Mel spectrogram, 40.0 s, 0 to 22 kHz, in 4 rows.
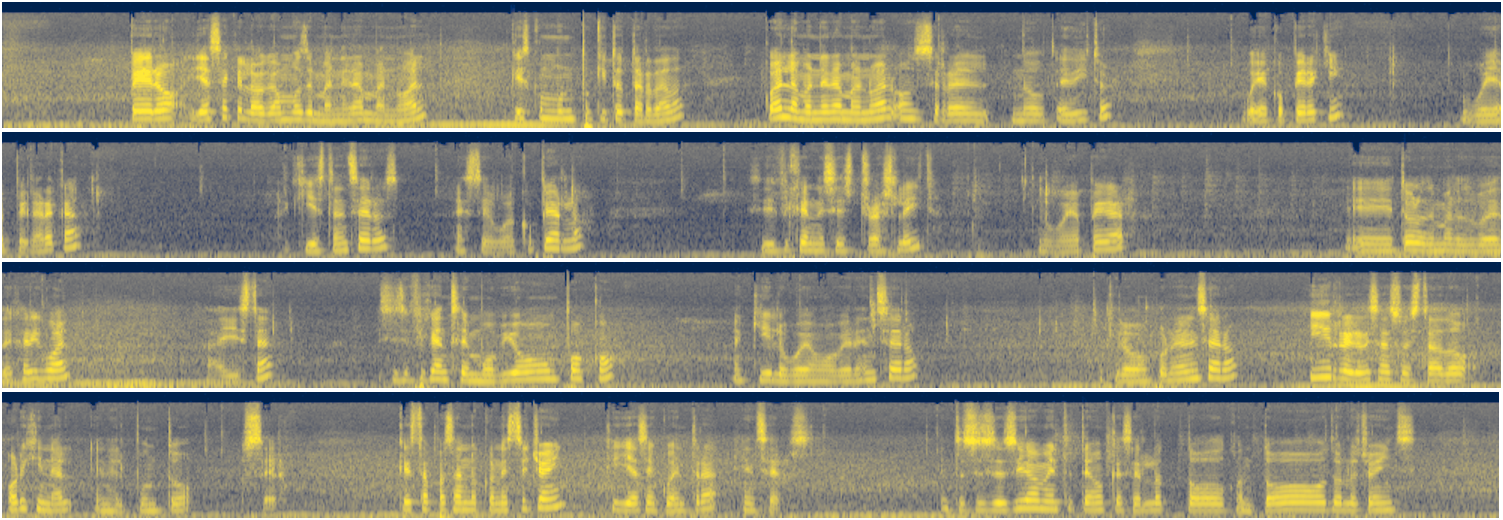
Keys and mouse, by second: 1.0 click, 6.2 click, 7.9 click, 9.1 ctrl+c, 10.0 click, 10.5 ctrl+v, 11.3 click, 12.6 click, 13.6 ctrl+c, 14.5 click, 16.8 ctrl+v, 20.2 click, 21.8 Tab, 25.0 click, 26.3 Tab, 26.9 Tab, 29.7 drag, 31.3 click, 32.9 click, 35.4 click, 36.1 click, 38.8 click.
